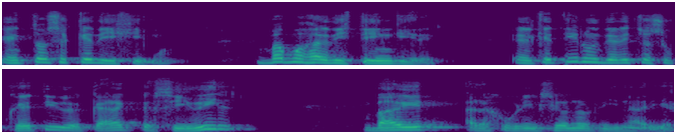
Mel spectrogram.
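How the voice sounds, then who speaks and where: Moderately paced, a man's fairly high voice has a dark, mellow tone and very wide pitch swings. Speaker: law professor. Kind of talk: lecture. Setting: lecture hall with live audience.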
